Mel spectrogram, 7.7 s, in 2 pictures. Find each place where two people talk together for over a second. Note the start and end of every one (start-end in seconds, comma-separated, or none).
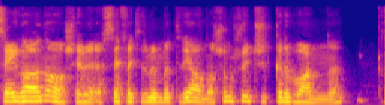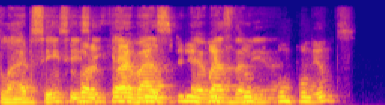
4.6-6.8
